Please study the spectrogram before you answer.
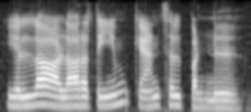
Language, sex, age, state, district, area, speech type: Tamil, female, 45-60, Tamil Nadu, Mayiladuthurai, urban, read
